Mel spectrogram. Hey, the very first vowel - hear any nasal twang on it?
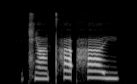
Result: yes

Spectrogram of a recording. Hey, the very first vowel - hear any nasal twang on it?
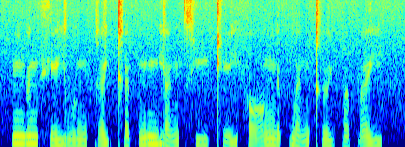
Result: no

